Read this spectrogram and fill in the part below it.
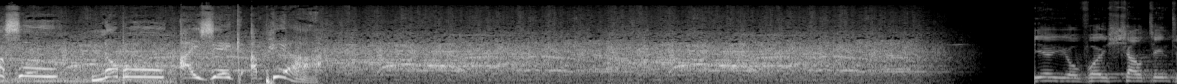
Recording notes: Preached in the first service on 23rd January 2022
